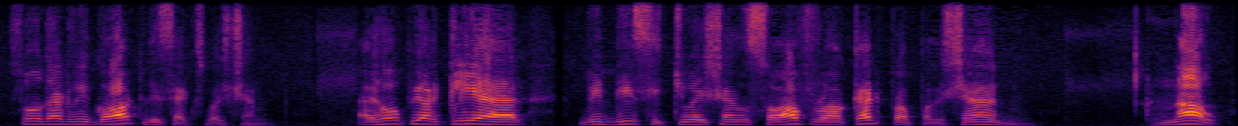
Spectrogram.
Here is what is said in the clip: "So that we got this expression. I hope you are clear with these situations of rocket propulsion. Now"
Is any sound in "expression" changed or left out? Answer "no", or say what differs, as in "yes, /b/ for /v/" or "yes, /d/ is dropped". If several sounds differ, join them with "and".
yes, /ɹ/ is dropped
